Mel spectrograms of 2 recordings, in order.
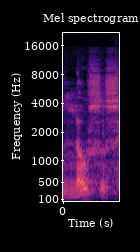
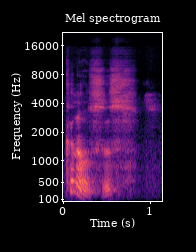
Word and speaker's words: Knossos: the palace of knossos this pronounced gnosis here in the United States it's pronounced canosa's in like in the UK and it's actually spelled you know KN Oh SSO less and the last Oh was pronounced like an I uh I had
